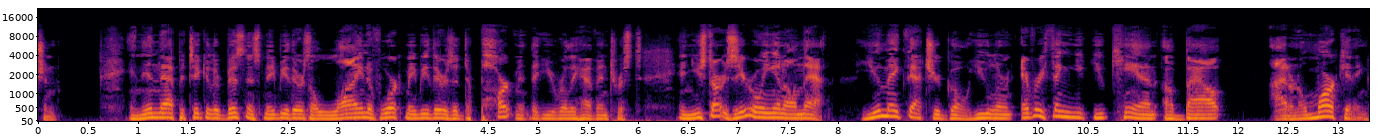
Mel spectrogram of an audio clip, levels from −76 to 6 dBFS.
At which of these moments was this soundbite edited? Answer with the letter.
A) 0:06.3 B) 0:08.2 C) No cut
B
